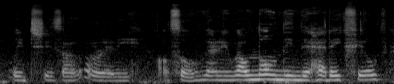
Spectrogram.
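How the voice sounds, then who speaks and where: This woman speaks in a Portuguese accent. Her pitch is medium. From Portugal. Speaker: neurologist and headache researcher. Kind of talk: interview. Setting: conference venue. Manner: halting, many fillers.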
